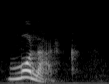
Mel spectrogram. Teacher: the first important word is Monarch where the stress is on m o n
